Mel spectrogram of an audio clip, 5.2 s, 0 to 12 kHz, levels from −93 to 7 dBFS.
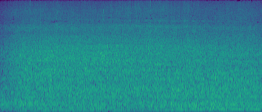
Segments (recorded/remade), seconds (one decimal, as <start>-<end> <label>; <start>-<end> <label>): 0.0-5.2 recorded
